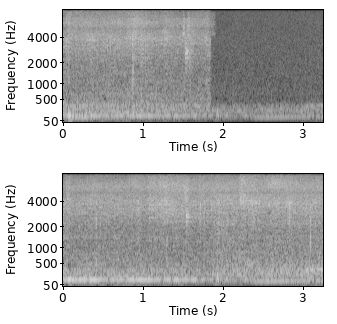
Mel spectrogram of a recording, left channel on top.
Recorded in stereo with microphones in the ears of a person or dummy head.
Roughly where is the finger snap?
Left.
